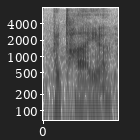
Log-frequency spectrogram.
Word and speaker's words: Pattaya: to be bagging on Patia or some of you pronounce it Paya um very nice people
